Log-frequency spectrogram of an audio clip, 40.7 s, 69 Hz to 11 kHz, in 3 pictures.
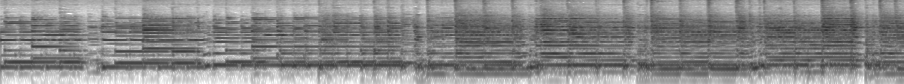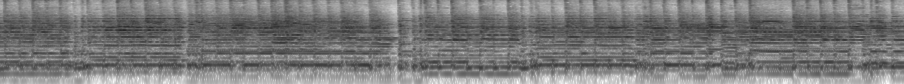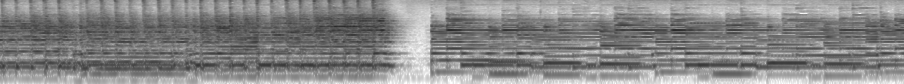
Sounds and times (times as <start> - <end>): Acoustic guitar: 0.0 - 40.6
Strum: 0.0 - 40.6.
